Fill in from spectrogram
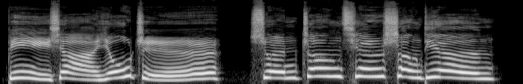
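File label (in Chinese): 角色 男 太监; 角色-男27-太监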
